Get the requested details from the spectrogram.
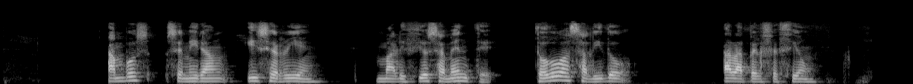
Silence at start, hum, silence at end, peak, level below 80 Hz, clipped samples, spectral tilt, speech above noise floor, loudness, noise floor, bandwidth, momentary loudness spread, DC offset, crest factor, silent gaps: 1.1 s; none; 0.95 s; -2 dBFS; -62 dBFS; under 0.1%; -4 dB/octave; 56 dB; -22 LUFS; -77 dBFS; 8 kHz; 15 LU; under 0.1%; 22 dB; none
